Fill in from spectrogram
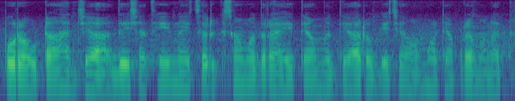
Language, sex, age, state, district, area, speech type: Marathi, male, 18-30, Maharashtra, Satara, urban, spontaneous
